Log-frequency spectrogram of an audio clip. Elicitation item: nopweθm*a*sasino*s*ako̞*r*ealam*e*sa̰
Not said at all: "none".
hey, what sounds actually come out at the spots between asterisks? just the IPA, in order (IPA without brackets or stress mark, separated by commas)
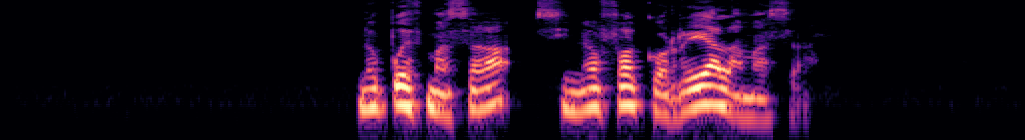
a, f, r, a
